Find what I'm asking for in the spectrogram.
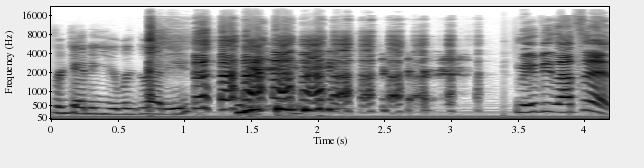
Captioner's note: laughter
